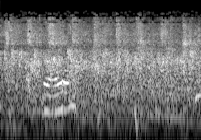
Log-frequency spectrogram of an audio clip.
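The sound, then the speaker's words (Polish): Audience applause at a theatre award ceremony, loud and dense, as a continuous roar of many hands clapping, with a voice briefly heard above it early on. “Wielkie brawa, zapraszamy.”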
